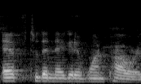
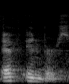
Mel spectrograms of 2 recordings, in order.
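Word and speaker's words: f⁻¹: okay so remember this you do not pronounce f to the negative one power that's incorrect it's f inverse okay so we're looking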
